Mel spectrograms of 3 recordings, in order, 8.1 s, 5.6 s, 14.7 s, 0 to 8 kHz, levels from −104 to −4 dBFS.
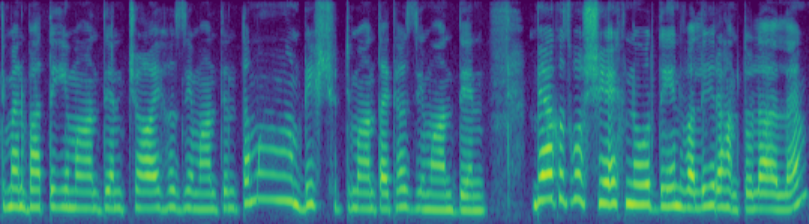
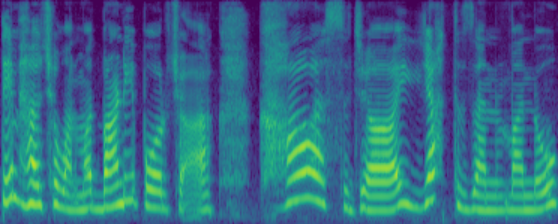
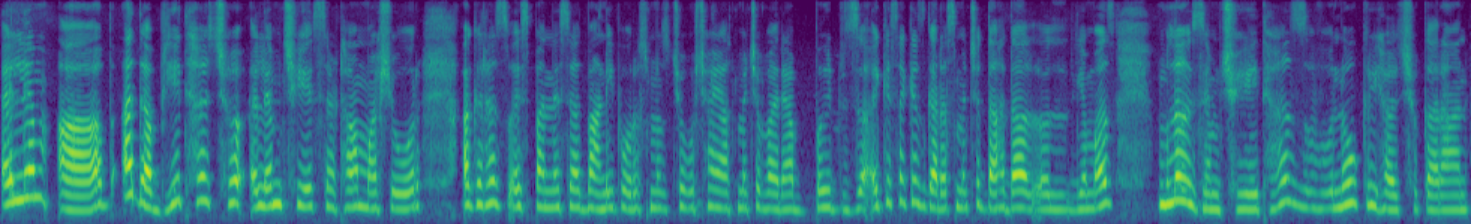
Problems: none marked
